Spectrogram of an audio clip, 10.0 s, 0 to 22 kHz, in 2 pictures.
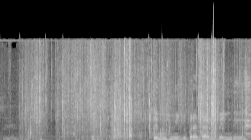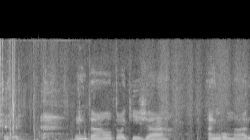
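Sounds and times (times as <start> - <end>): plastic sack rustling and crinkling: 0.1 - 7.0.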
